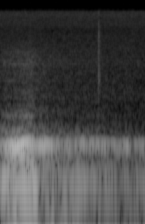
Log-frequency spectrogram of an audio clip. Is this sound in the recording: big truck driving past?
yes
